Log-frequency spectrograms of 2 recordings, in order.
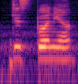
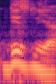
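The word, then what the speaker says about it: dyspnea: ডিসপোনিয়া, ওকে, তো আচ্ছা ডিজনিয়া, আপনারা না এই উচ্চারণটা sorry this is ডিজনিয়া, this ডিজনিয়া আপনারা সাউথ ইন্ডিয়ান উচ্চারণ থেকে বেরোন। হ্যাঁ, this is ডিজনিয়া। Okay, P should not বি আটার্ড।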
